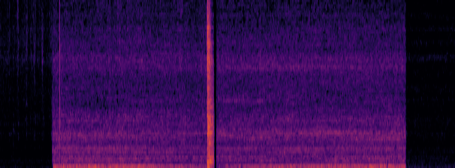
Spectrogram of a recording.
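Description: A grill hums steadily.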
